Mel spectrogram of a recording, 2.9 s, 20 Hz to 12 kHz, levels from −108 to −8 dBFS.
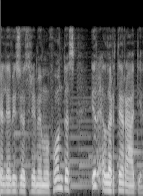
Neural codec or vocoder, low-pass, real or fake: none; 7.2 kHz; real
